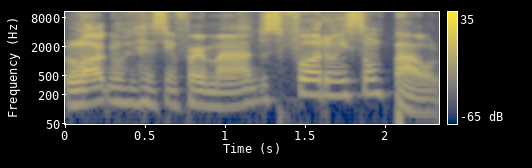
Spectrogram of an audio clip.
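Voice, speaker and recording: A man talks at a moderate pace in an ordinary speaking voice. His pitch is fairly high, and his intonation is lively. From Pará, northern Brazil. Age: 20s. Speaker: architect. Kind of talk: casual interview chat.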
